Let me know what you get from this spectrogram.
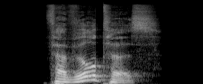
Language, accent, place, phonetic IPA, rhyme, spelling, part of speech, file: German, Germany, Berlin, [fɛɐ̯ˈvɪʁtəs], -ɪʁtəs, verwirrtes, adjective, De-verwirrtes.ogg
- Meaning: strong/mixed nominative/accusative neuter singular of verwirrt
